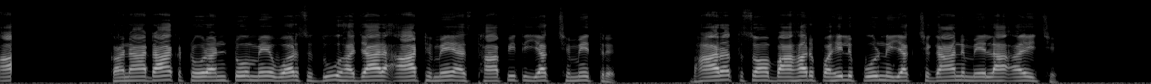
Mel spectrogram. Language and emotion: Maithili, neutral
